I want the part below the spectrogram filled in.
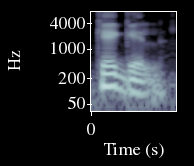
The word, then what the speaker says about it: Kegel: Kegel. Se escribe K-E-G-E-L.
